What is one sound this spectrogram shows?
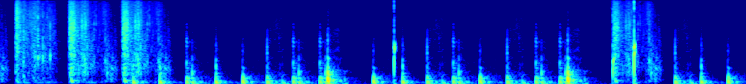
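Wood is chopped with quick, repeated knocks.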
